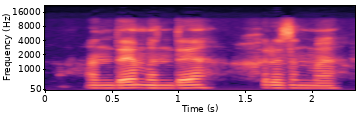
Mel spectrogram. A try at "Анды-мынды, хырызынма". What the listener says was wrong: Во, уже лучше.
